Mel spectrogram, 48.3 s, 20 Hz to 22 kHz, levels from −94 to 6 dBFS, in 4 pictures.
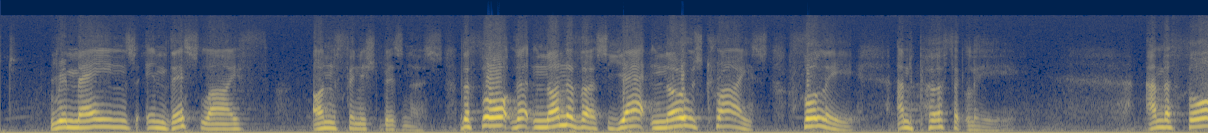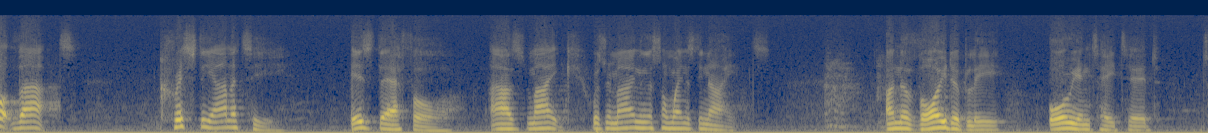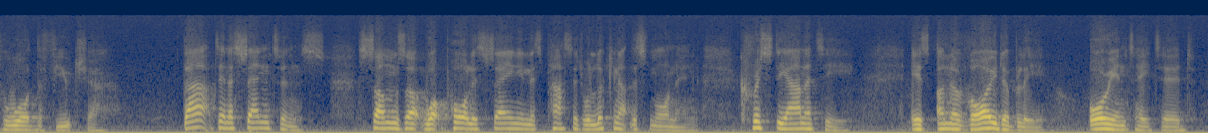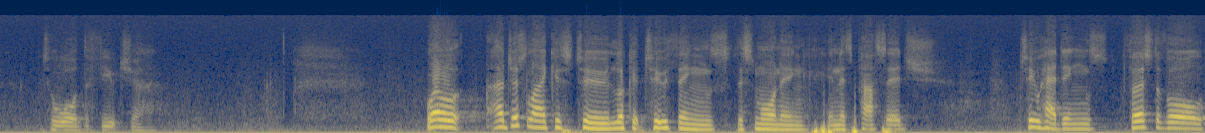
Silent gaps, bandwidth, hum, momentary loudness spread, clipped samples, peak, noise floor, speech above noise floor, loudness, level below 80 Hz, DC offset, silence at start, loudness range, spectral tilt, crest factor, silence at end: none; 13.5 kHz; none; 19 LU; under 0.1%; 0 dBFS; -42 dBFS; 27 dB; -16 LUFS; -32 dBFS; 6%; 0 s; 10 LU; -8 dB/octave; 18 dB; 0 s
